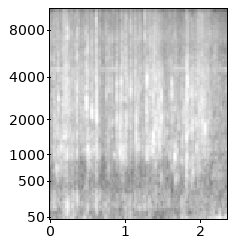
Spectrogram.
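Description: Water splashing and trickling in a shallow fishpond: a run of small, irregular splashes and crackles.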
